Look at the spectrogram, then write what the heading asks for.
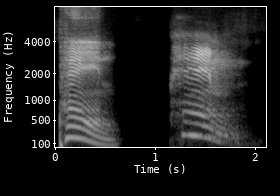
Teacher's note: Chữ N hơi ở mũi ra một chút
